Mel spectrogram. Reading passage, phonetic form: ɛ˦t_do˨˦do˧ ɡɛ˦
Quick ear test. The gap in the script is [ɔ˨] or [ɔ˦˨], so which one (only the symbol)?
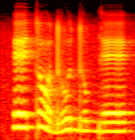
ɔ˦˨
